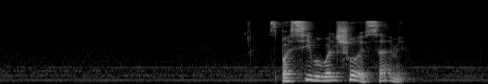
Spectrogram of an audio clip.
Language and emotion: Russian, positive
